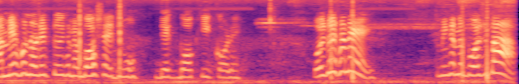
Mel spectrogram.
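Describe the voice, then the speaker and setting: Over noticeable background noise, a woman talks with an extremely high pitch. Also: ordinary pitch variation. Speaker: vlogger and mother. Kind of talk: casual vlog talk, partly baby talk to her child.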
